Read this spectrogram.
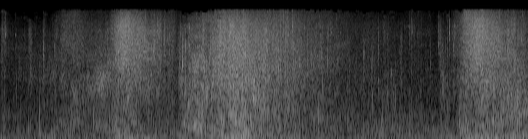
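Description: A heavy weapon swings and strikes with loud whooshing blows.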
